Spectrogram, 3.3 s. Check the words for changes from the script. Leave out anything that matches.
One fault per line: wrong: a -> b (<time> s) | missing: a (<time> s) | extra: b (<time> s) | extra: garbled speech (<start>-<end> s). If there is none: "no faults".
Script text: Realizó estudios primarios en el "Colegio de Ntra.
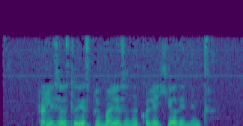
no faults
